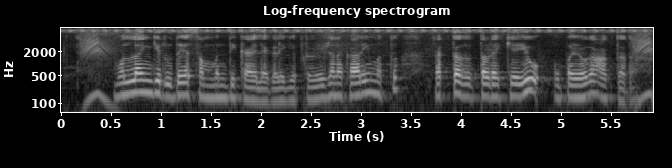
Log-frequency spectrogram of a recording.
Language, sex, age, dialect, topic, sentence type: Kannada, female, 18-24, Central, agriculture, statement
